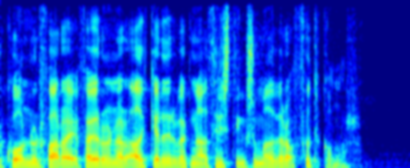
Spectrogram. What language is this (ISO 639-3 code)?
isl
